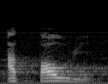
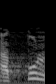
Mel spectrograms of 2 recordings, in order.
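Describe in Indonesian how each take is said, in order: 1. Vokalnya diftong 'au'. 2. Vokalnya bunyi 'u' biasa. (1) "At-Taul. Dengan Ta'at-Taul" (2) "Jangan dibaca At-Tul ya"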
